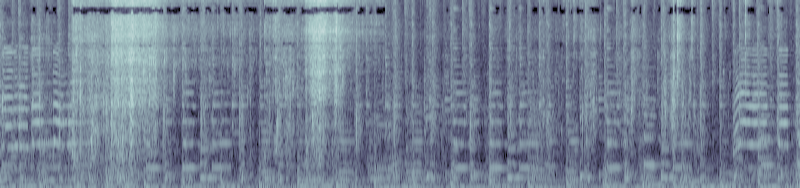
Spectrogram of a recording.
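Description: Background music, with two short bursts of rushing noise about a second and a half and about four seconds in.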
